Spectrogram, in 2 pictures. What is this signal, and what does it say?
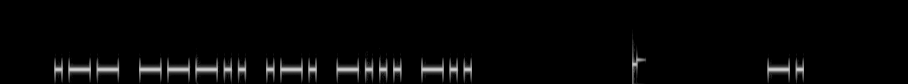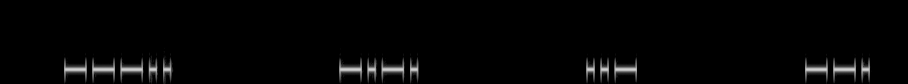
Morse code, heard as a keyed tone, about 17 wpm, spaced as for 7 wpm, 700 Hz. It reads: W8RBD N8CUG
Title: USA Call Signs - 5 Characters - 8x Character Spacing - 17wpm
